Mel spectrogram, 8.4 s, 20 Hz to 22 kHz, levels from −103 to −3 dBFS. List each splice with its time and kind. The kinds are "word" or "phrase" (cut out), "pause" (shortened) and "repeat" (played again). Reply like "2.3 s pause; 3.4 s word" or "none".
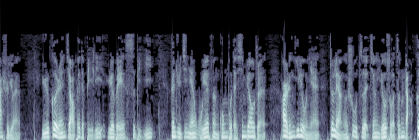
none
